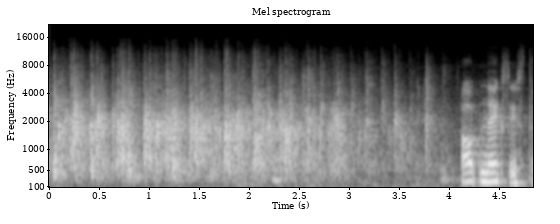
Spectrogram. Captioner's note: applause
